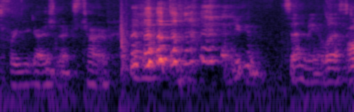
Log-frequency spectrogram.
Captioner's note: laughs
